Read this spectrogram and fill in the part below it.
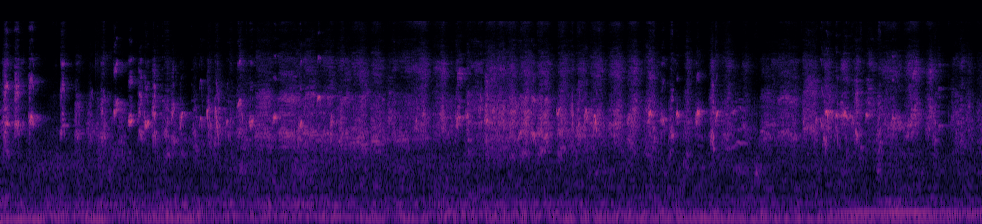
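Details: At home, a canary sings rapid chirps and rolling trills almost without pause for ten seconds, with a faint low hum beneath.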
